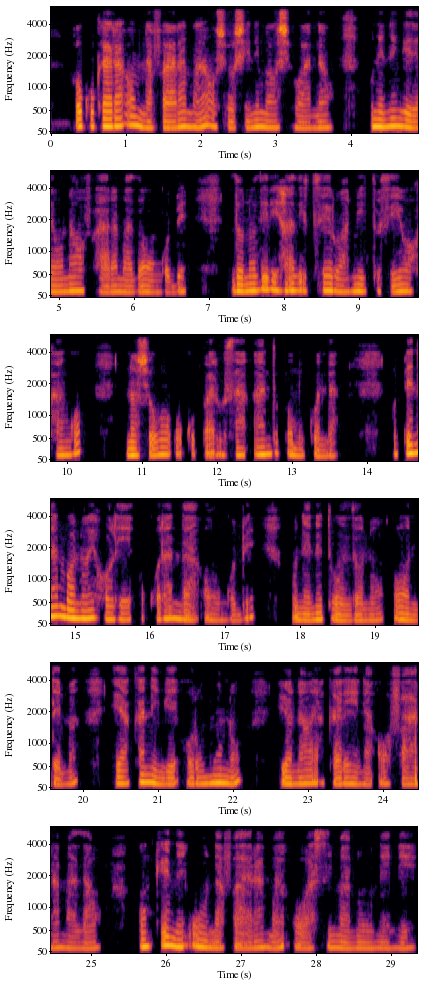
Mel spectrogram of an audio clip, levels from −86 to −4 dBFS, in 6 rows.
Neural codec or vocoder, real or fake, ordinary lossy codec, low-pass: none; real; AAC, 48 kbps; 5.4 kHz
